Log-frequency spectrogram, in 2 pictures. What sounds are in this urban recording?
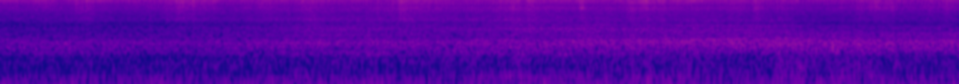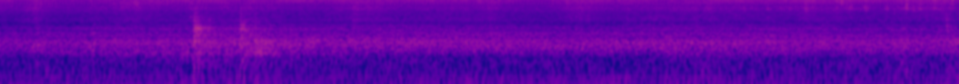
medium-sounding engine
